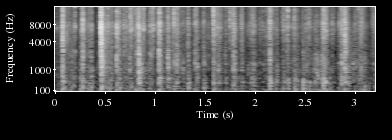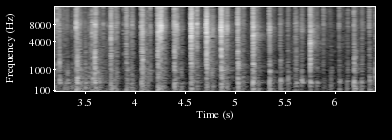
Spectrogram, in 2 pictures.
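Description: One hand taps quickly on the keys of a black plastic HP laptop keyboard with its fingertips, beside a microphone that is not touched. The result is a dense run of short, dry plastic clicks with a heavy low thump, growing sharper and more distinct toward the end.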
